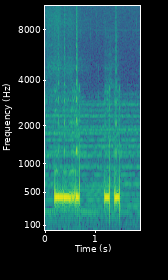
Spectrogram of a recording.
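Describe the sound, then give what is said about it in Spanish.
Call-waiting tones on a phone line signal a second incoming call: one long steady beep, a pause, then two short beeps of the same pitch in quick succession, sounding alone with no talk. “cuelga porque creo que te están llamando. Y se está juntando la segunda llamada.”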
